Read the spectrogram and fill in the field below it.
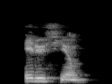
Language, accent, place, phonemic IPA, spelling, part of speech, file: French, France, Lyon, /e.ly.sjɔ̃/, élution, noun, LL-Q150 (fra)-élution.wav
- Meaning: elution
